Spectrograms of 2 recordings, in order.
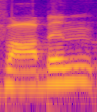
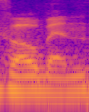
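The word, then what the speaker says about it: Vauban: frame so yeah see I always pronounce it bobbing but everyone else again I've ever met his set it boban so I guess lazy you're probably right no see some see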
